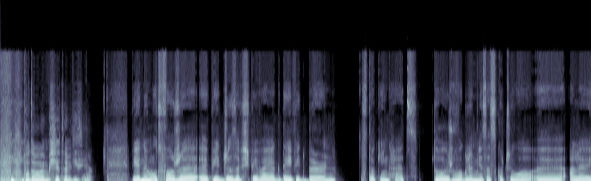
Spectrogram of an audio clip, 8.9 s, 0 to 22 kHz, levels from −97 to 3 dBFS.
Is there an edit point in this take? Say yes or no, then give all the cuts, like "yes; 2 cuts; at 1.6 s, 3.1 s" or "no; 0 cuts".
yes; 1 cut; at 1.9 s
